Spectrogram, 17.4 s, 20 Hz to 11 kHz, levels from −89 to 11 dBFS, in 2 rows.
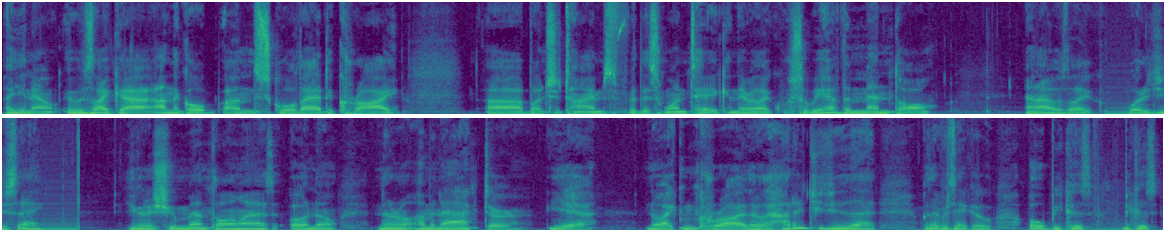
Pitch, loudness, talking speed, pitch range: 155 Hz, -21 LUFS, 255 wpm, 145-175 Hz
